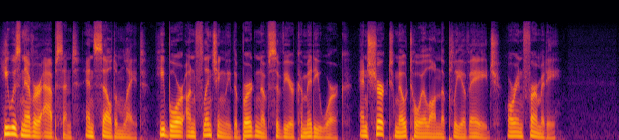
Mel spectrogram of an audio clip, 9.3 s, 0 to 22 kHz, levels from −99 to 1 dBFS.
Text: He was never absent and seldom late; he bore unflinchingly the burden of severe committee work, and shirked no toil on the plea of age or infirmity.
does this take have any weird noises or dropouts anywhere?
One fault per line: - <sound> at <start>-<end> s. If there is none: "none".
none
